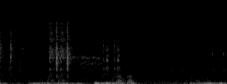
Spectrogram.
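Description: Computer keyboard keystrokes: a few key presses in two short clusters about half a second apart, finishing a typed command with the Enter key.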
